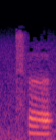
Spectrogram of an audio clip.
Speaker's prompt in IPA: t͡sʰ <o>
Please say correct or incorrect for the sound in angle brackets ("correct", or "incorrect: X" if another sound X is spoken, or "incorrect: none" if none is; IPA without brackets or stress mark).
incorrect: ɵ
